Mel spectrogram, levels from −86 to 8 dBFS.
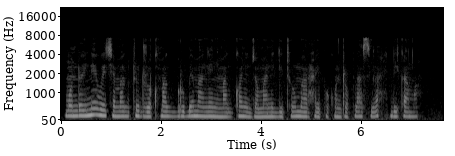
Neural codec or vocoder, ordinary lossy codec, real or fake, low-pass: none; MP3, 48 kbps; real; 7.2 kHz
